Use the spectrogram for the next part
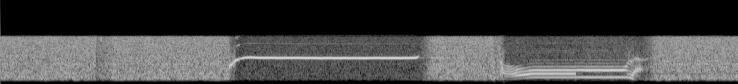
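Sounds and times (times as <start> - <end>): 
CB radio static on an AM channel: 0.0 - 7.3
CB radio whistled carrier tone: 2.3 - 4.3.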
